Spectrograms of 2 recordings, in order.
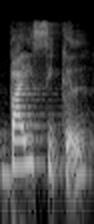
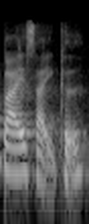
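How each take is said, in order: First: The second syllable sounds like 'sick'. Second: The second syllable sounds like 'sigh'. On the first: The speaker calls it right. "इसकी सही pronunciation है बाईसिकल" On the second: The speaker calls it wrong. "Not बायसाइकिल"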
